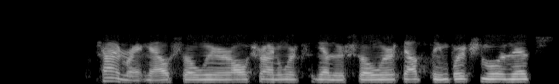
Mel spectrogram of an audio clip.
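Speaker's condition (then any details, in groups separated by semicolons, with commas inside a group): Cleft lip and palate; congenital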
